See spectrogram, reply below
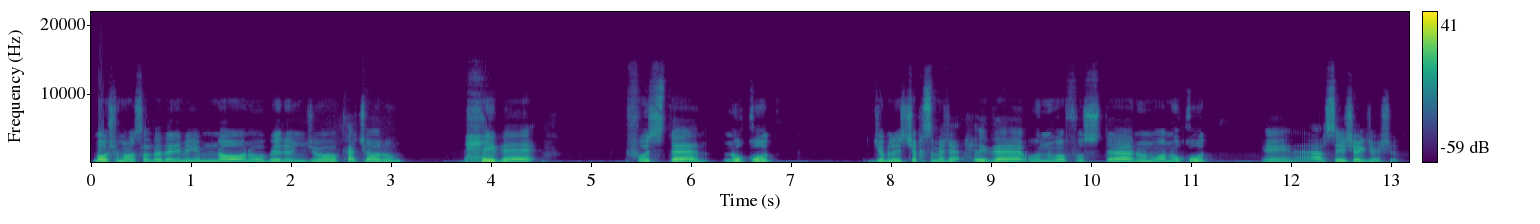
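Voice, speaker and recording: Lively male Arabic teacher. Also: mid-range voice, vocal fry, no room sound, studio quality. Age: older. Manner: pronounces each word slowly and loudly, then quickly explains. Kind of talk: classroom vocabulary lesson.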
